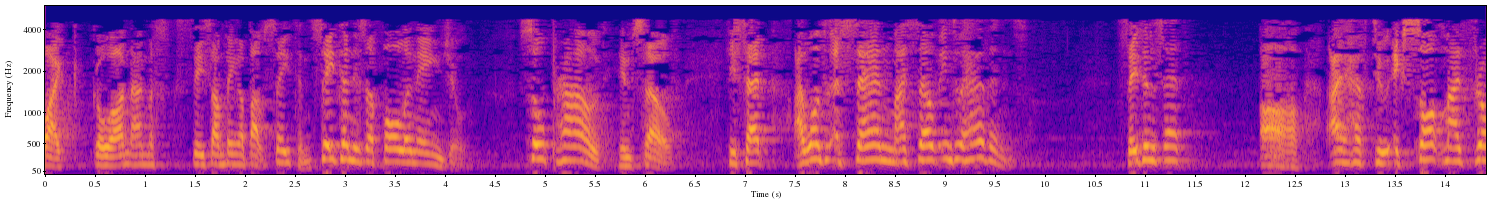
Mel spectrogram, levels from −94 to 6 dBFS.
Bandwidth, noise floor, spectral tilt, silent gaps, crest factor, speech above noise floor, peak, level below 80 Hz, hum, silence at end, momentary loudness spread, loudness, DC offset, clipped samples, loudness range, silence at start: 5 kHz; -55 dBFS; -9 dB/octave; none; 16 dB; 36 dB; -4 dBFS; -62 dBFS; none; 0 s; 10 LU; -19 LUFS; under 0.1%; under 0.1%; 3 LU; 0 s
